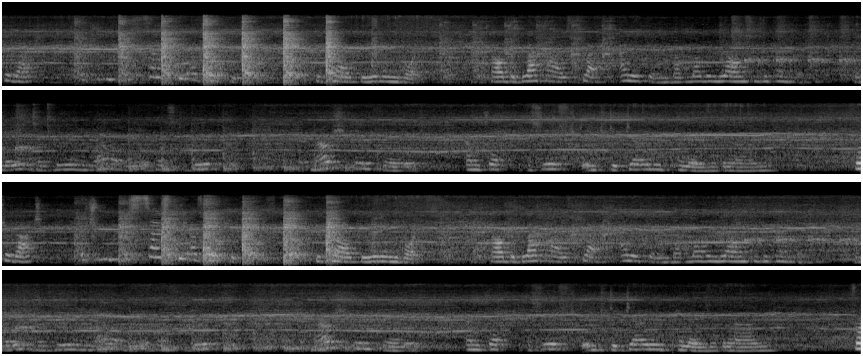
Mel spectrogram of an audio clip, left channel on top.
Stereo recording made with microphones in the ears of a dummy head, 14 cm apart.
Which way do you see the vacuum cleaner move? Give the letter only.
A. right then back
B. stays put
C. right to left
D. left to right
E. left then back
A.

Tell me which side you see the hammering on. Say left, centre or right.
left.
